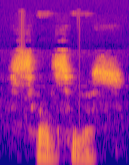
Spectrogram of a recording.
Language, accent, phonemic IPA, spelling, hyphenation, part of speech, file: English, Southern England, /ˈsɛl.siəs/, Celsius, Celsius, adjective / noun / proper noun, LL-Q1860 (eng)-Celsius.wav
- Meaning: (adjective) Relating to the metric temperature scale of said name; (noun) Ellipsis of degree Celsius; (proper noun) A surname in Swedish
